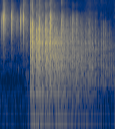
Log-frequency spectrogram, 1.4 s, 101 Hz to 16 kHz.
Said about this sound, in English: So now we're going to roll 3d6, and if any of them come up 6, we will have a wilderness encounter.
